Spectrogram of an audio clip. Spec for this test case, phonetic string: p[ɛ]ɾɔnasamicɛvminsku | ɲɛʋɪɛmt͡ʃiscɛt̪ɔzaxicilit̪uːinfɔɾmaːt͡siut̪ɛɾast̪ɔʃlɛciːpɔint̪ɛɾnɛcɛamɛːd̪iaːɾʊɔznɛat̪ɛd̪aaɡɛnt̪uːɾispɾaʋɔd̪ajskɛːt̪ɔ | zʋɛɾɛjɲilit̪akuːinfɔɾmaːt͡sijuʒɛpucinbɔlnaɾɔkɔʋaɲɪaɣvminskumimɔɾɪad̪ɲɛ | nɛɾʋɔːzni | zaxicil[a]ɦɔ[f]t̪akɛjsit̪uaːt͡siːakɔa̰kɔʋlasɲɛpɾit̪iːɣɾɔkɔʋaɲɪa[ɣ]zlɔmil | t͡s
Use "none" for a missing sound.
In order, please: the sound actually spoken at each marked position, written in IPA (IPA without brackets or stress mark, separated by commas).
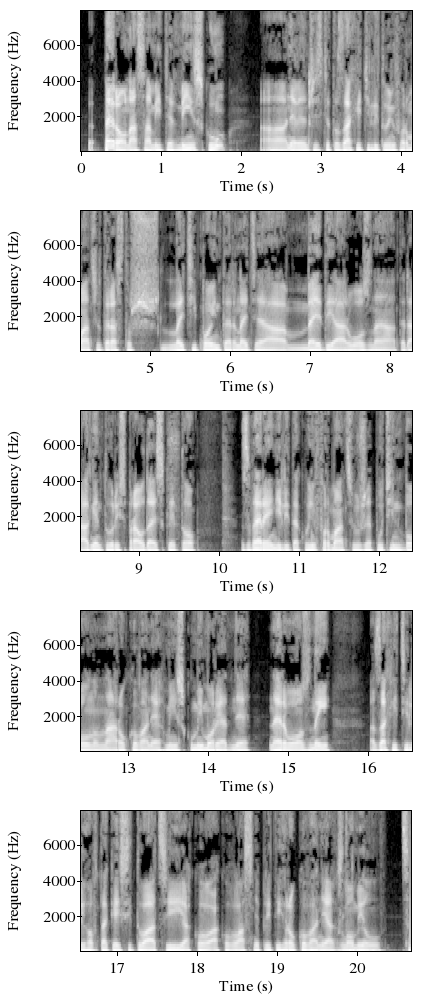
ɛ, i, f, ɣ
